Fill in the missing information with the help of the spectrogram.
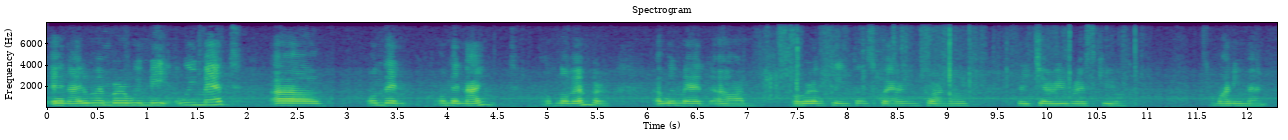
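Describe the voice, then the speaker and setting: A woman in her forties with a Mexican accent, giving an earnest rally speech as a community organizer, pausing often with fillers. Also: medium pitch, flat delivery, slight background noise, rough recording. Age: 40s. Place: outdoors at a public rally.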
